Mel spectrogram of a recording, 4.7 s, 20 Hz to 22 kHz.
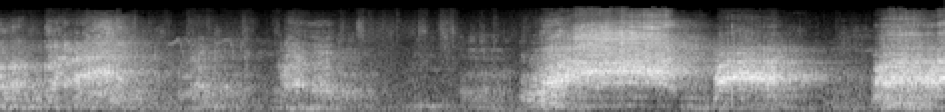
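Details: Japanese macaque troop at Hamura Zoo, Japan, December 2020, calling noisily at dusk near closing time; loud, harsh harmonic shrieks in bursts, with the loudest run of overlapping cries late in the clip.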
